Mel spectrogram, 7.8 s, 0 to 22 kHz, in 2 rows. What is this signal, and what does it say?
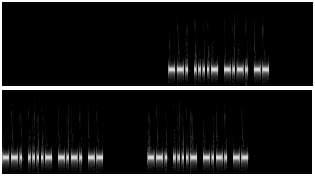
Morse code, heard as a keyed tone, about 46 wpm, 700 Hz. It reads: G4CM G4CM G4CM
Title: DXCC-100 Call Signs - 4 Characters - Repeated 3x - 45wpm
